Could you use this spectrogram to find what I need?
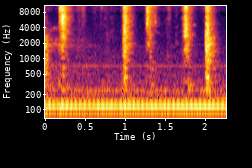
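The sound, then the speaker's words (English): Faint handling of a Chakra Healing Oracle card deck as cards are shuffled and pulled. There are five brief papery swishes and flicks at irregular intervals over a low steady hum. “I'm going to pull again from the Chakra Healing Oracle card deck. I'm going to pull individual cards.”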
